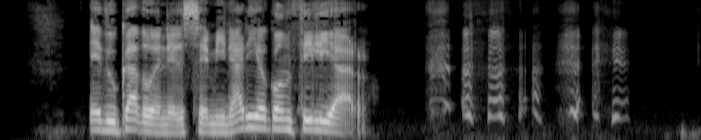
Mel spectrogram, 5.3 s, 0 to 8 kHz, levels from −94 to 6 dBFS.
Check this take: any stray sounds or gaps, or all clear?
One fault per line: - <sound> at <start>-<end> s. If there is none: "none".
- laugh at 3.2-4.7 s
